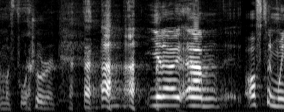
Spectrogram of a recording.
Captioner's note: laughs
